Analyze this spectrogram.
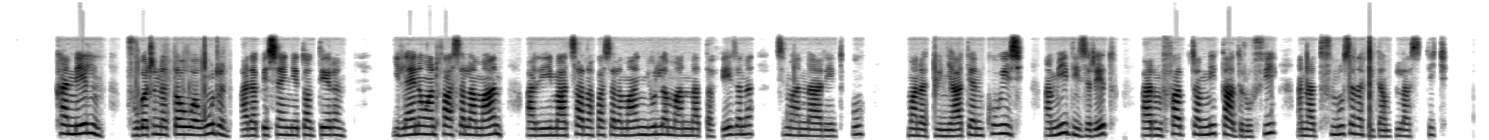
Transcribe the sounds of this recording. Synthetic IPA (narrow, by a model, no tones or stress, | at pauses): kanelinə̥ | v̥ukaʈ͡ʂanat̪awauɳɖ͡ʐanə̥aɾiampesajnet̪ant̪eɾanə | ilajnawanifasalamanu̥ | aɾimat͡saɾanəfasalamaninulunəmaninat̪av̥ezanə | t͡simaninaɾent̪i̥pu | manad̪uniat̪ianikuizi̥ | amid̪iziret̪u̥ | aɾimifat̪i̥ʈ͡ʂaminit̪ad̪iɾufi | anat̪i̥funusanəvit̪amiplast̪ikʲə̥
